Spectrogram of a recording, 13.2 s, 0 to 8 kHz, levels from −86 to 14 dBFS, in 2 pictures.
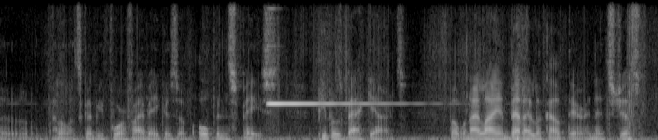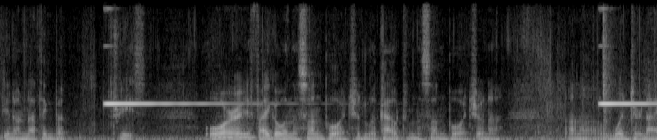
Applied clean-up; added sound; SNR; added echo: none; Wind chime; -4 dB; none.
